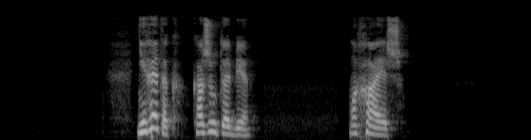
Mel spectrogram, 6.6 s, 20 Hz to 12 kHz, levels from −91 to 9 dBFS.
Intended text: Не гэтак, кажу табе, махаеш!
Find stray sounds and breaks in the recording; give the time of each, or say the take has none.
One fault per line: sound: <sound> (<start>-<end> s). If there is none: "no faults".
no faults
